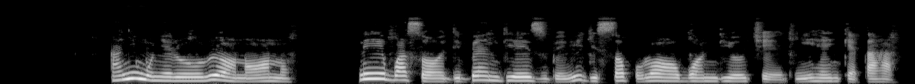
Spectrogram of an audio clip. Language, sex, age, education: Igbo, female, 30-45, tertiary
